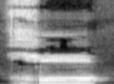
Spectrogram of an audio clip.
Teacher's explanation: اس کی زبان کی جو جڑ ہے، یہ پیچھے والا حصہ زبان کا، وہ اوپر کی طرف اٹھتا ہے۔ تو اس کا مطلب یہ ہوتا ہے کہ آواز بیسیکلی اوپر کی طرف جائے گی تو اس کے اندر موٹائی آ جاتی ہے، تو پڑھیں گے خا، تو یہ حرف موٹا ہے، اس وجہ سے اس کے اندر صفت استعلا ہے۔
